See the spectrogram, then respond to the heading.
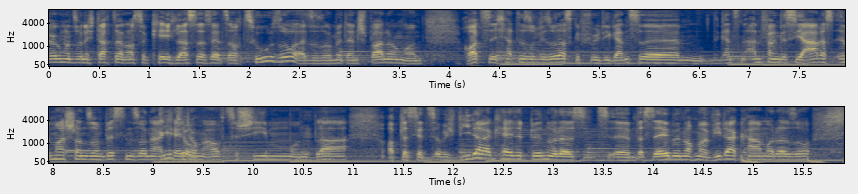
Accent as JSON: {"language": "German", "region": "Hamburg", "country": "Germany", "said": "da bist du ja in der Regel jetzt auch nicht so häufig als Hamburger zumindest zum Feiern gehen"}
